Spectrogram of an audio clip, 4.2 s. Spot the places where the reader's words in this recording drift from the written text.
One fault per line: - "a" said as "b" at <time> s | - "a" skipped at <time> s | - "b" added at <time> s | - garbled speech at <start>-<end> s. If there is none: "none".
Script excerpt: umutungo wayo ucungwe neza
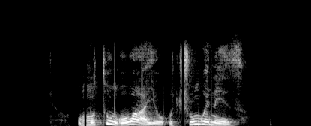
none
